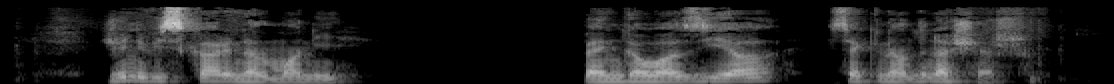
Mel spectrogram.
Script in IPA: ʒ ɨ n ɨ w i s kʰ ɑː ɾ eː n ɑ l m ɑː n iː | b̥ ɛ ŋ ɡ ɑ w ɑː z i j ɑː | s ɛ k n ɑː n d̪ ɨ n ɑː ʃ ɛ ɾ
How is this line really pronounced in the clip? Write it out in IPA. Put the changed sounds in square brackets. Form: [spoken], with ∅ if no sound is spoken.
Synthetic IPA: ʒ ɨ n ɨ [v] i s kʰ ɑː ɾ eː n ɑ l m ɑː n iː | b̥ ɛ ŋ ɡ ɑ w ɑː z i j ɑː | s ɛ k n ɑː n d̪ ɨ n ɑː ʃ ɛ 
